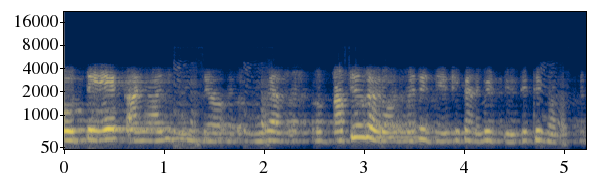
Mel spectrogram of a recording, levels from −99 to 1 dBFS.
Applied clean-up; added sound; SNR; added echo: neural mask model DeepFilterNet 3.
